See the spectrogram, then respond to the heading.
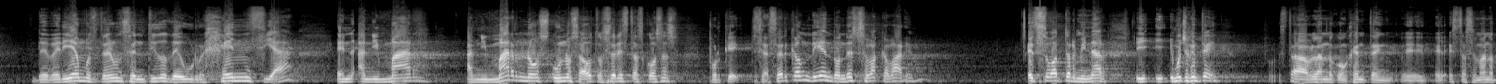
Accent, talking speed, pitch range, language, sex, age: Mexican, 190 wpm, 115-145 Hz, Spanish, male, 50-69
